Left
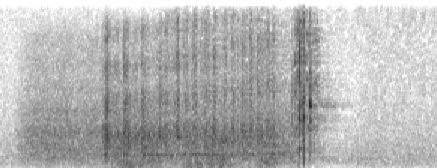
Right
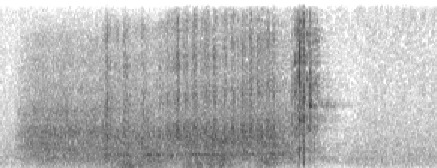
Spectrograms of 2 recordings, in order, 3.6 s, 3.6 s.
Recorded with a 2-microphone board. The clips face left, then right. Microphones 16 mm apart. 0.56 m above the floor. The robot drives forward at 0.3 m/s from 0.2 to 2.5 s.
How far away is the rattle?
About 1.0 m.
